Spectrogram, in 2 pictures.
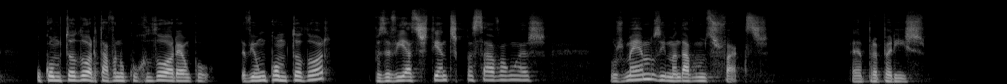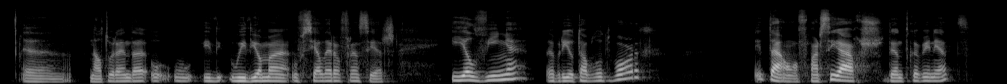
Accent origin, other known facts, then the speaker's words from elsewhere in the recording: Porto, Portugal; moved away as an adult; also born or lived in Denmark; nasci no Porto, cresci no Porto, estudei biotecnologia e quando acabei o curso em 96, fui para a Dinamarca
